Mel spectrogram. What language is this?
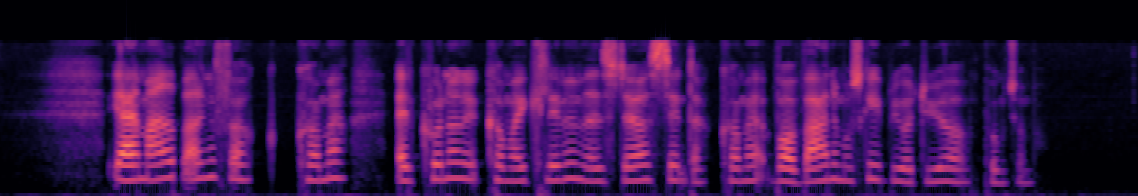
Danish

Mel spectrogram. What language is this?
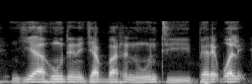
Fula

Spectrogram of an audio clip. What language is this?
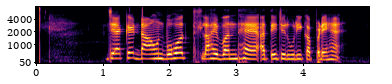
Punjabi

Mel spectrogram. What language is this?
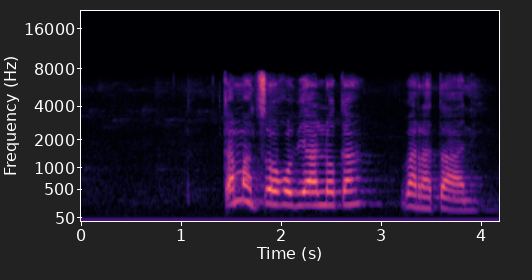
Northern Sotho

